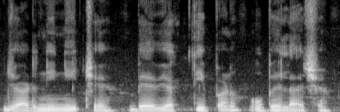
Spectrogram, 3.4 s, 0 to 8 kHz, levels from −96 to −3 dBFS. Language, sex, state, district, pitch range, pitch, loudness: Gujarati, male, Gujarat, Navsari, 110-115 Hz, 110 Hz, -15 LUFS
